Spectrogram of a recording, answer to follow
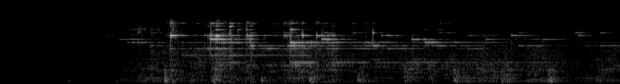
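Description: Wind chimes ringing, with many strikes at several pitches starting about a second in, loudest early on and thinning out toward the end.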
